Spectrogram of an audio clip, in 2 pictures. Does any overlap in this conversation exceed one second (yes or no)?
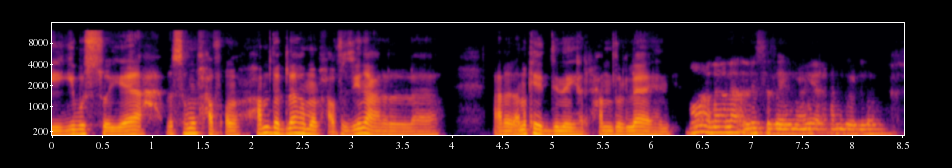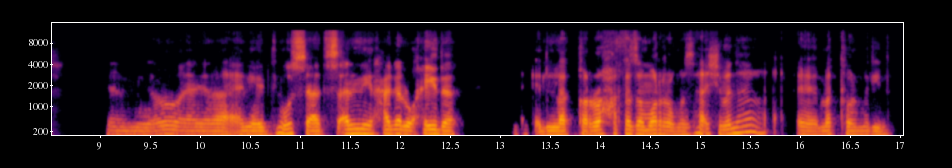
no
